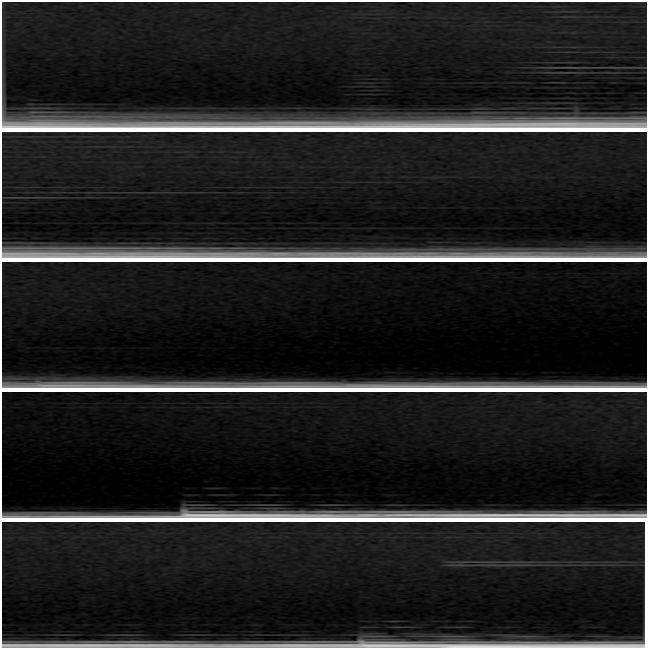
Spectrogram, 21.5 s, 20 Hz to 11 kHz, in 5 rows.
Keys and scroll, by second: 2.4 c, 5.6 Return, 14.2 ctrl+z, 15.5 s.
